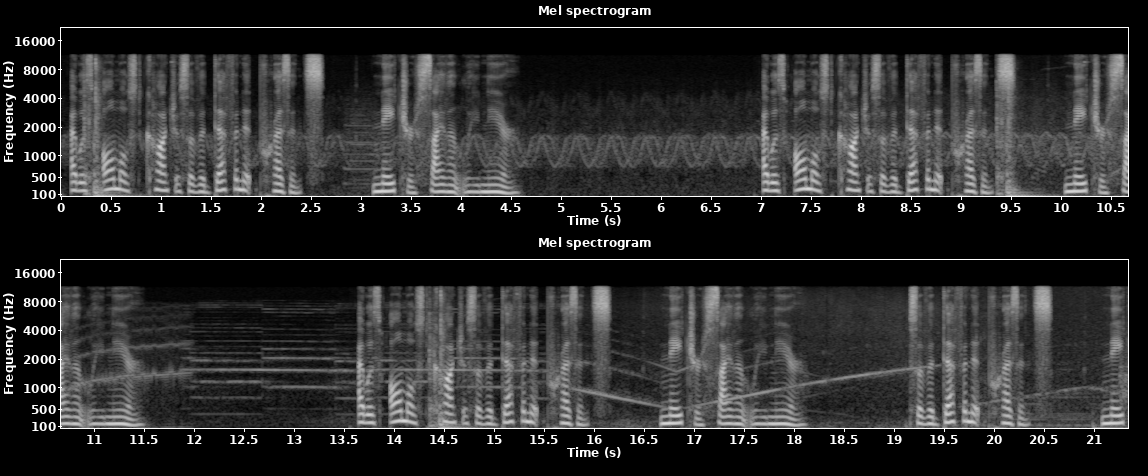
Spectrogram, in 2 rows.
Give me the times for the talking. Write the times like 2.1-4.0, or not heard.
0.1-4.7, 7.0-11.6, 13.6-18.2, 19.1-21.3.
